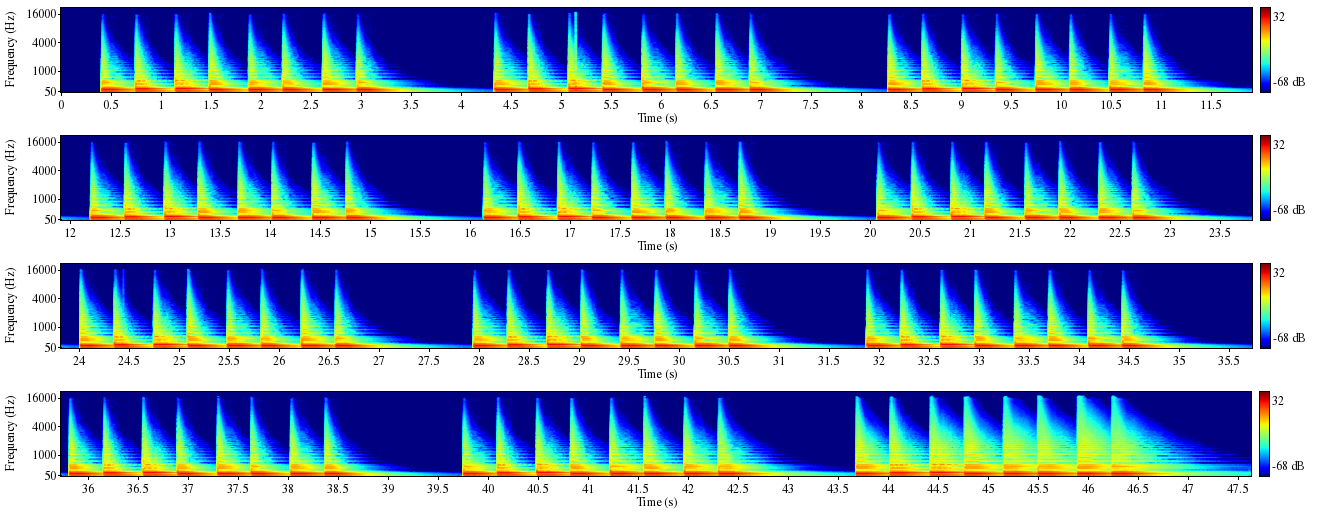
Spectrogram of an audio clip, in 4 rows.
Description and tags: Some recordings using my modular synth (with Mungo W0 in the core)
Mungo, Modular, Synth, W0, Analog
